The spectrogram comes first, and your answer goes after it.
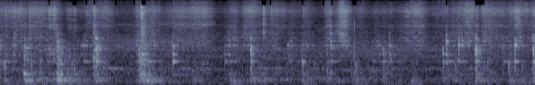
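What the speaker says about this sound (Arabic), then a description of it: "نشتغل كده تقليب تقليب تقليب عشان نحمر الدقيق كده نسويه" A utensil stirs and scrapes flour around a pan as it toasts, with scraping and soft clinks continuing steadily, close up and moderately quiet, with no talking.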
